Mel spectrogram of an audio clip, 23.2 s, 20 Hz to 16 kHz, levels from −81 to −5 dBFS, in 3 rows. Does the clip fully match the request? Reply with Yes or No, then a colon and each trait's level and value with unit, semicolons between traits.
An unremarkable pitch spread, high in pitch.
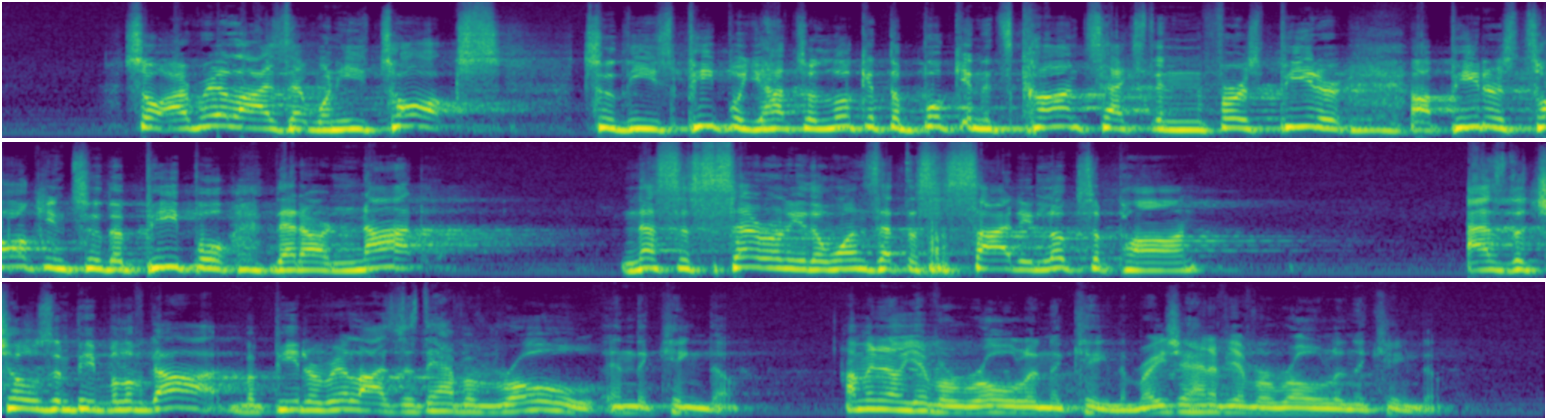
Yes: average, 4.6 semitones; high, 195 Hz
